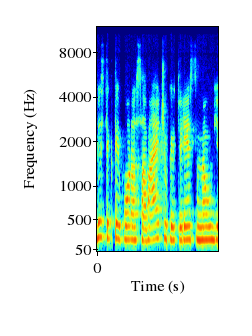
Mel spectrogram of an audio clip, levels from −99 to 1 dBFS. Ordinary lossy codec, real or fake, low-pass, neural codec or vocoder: Opus, 32 kbps; real; 10.8 kHz; none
